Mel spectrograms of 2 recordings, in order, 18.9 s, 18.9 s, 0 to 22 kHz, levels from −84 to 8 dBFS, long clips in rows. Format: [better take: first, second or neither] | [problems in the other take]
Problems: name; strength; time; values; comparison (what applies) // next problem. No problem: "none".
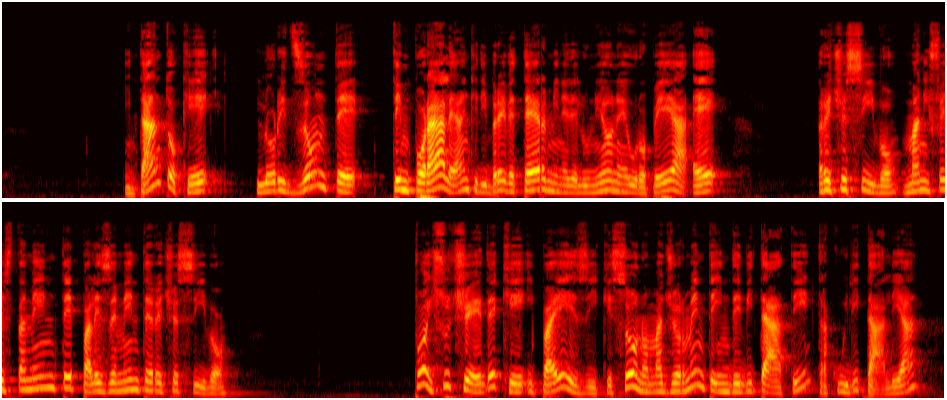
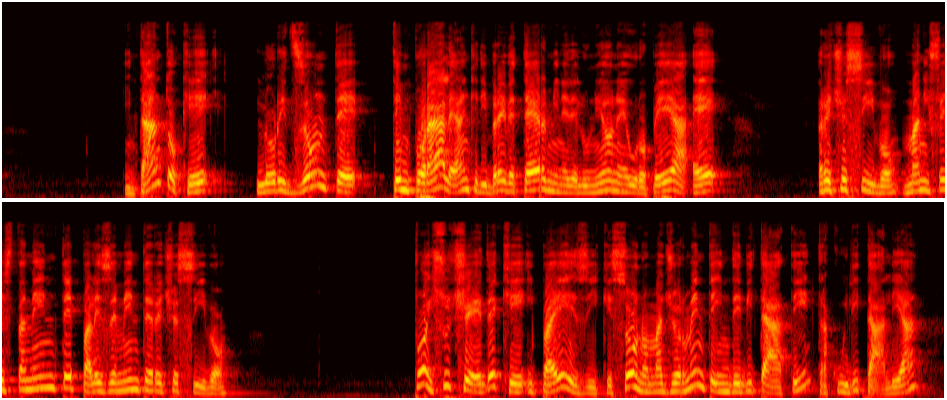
first | distortion; slight; 9 dB below the speech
